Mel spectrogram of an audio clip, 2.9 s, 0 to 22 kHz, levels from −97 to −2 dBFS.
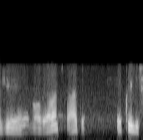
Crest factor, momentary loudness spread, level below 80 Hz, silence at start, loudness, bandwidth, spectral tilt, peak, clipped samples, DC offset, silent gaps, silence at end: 18 dB; 10 LU; -80 dBFS; 0 s; -28 LUFS; 4 kHz; -6 dB/octave; -10 dBFS; under 0.1%; under 0.1%; none; 0 s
